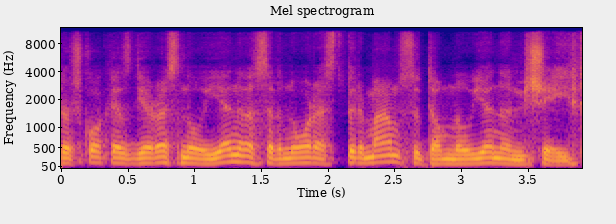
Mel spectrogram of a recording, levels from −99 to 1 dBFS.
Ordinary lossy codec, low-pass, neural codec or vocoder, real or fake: AAC, 64 kbps; 10.8 kHz; codec, 16 kHz in and 24 kHz out, 0.9 kbps, LongCat-Audio-Codec, four codebook decoder; fake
